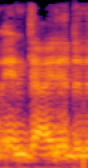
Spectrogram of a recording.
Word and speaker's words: indict: We have a former president who has been indicted a number of times, and there are trials ongoing, as you know. But, of course, indict also has that very unusual silent C.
